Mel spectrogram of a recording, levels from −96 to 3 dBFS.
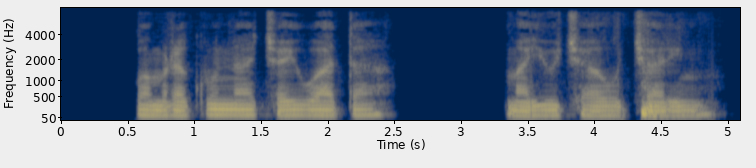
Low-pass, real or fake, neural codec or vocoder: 7.2 kHz; real; none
